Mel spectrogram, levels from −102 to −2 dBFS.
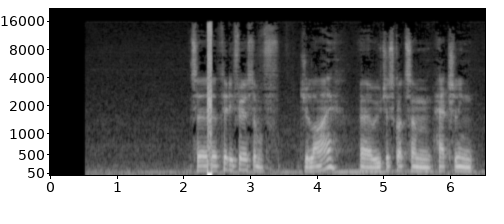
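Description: At 2.36 s there's a short, ugly burst lasting about 70 ms, out to 2.43 s, and it's a case of file tags played as audio. A block of text metadata got handed to the decoder as if it were sample data, so those character bytes turned into a loud, raspy buzz sitting off to one side of centre. It switches on and off with hard edges, so it sounds like a sudden stab of static.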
